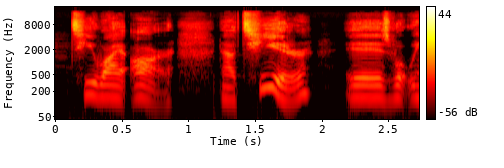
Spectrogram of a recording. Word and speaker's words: Tyr: a word search on tyrone it's not actually pronounced thai rhone okay we have kind of messed that up over time it's tier t-y-r now tier is what we named tuesday after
